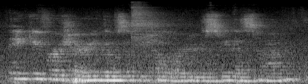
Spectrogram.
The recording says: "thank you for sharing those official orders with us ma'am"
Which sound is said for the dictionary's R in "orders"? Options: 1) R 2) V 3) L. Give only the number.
1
